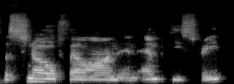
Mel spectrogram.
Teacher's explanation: and fell was sort of unstressed, because even though it's important that snow is falling, the way my brain was trying to convey or pull meaning out of that statement, it was more about the snow and the empty street.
